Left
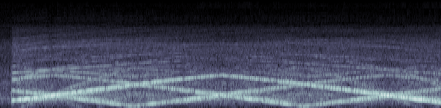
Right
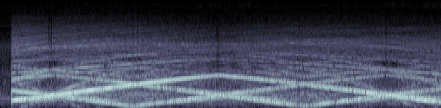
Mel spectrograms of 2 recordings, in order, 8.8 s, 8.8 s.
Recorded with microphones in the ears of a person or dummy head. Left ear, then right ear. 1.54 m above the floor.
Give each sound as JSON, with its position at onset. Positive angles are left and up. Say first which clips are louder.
{"t": 0.2, "sound": "a siren", "louder": "right 1 dB", "side_deg": -85, "distance_m": 3.0}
